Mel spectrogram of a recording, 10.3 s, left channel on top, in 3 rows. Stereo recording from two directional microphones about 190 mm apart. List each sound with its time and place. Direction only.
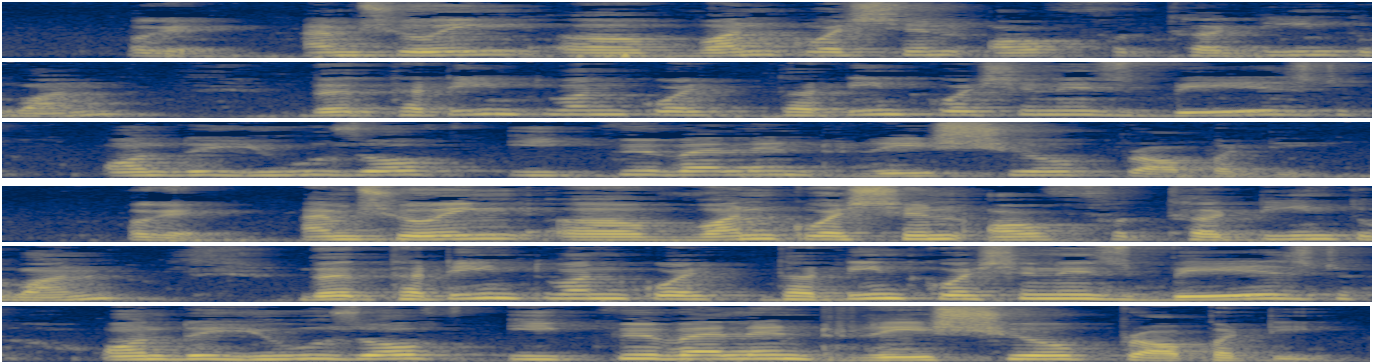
0.3 s speech: 55° right (ahead or behind)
